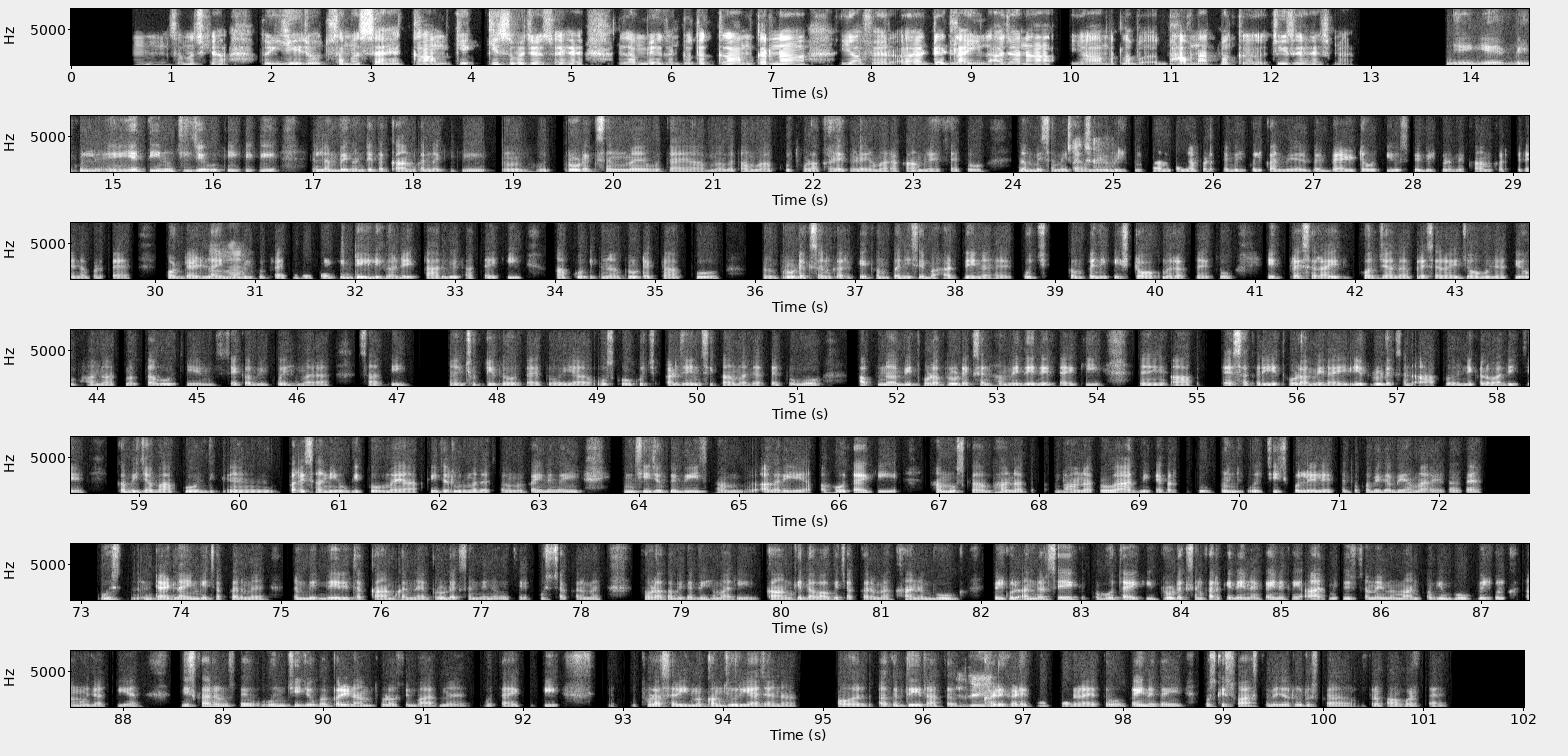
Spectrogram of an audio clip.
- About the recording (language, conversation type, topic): Hindi, advice, काम के दबाव के कारण अनियमित भोजन और भूख न लगने की समस्या से कैसे निपटें?
- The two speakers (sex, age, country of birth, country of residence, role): male, 25-29, India, India, advisor; male, 25-29, India, India, user
- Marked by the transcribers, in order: tapping; in English: "डेडलाइन"; in English: "प्रोडक्शन"; in English: "डेडलाइन"; in English: "प्रेशर"; in English: "डेली"; in English: "टारगेट"; in English: "प्रोडक्ट"; in English: "प्रोडक्शन"; in English: "कंपनी"; in English: "कंपनी"; in English: "स्टॉक"; in English: "प्रेशराइज़्ड"; in English: "प्रेशराइज़्ड जॉब"; in English: "अर्जेन्सी"; in English: "प्रोडक्शन"; in English: "प्रोडक्शन"; in English: "डेडलाइन"; in English: "प्रोडक्शन"; in English: "प्रोडक्शन"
